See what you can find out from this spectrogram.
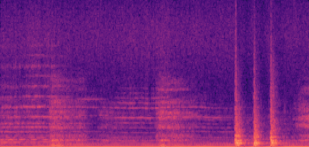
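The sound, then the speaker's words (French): Three quick, sharp knocks on a door come near the end, sounding after a few seconds of steady, low tonal background music. “On a frappé à la porte.”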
